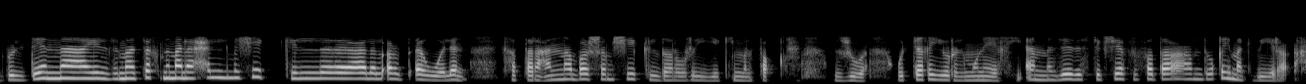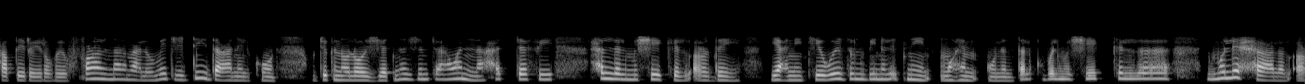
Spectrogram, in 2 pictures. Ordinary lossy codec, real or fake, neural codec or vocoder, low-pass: none; real; none; 3.6 kHz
